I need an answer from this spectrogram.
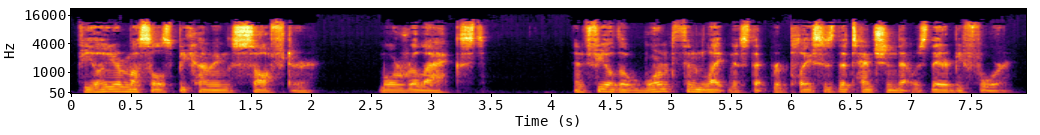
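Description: Very smooth, deep-voiced man guiding relaxation. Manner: slow, soothing instructions. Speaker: relaxation guide. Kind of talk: guided progressive muscle relaxation.

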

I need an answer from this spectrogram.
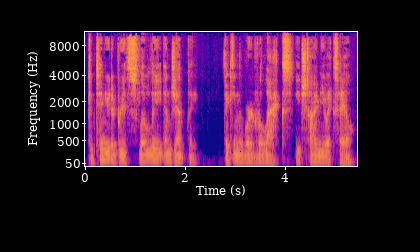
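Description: Man, deep voice, very smooth tone, slow soothing relaxation guide. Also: fairly even intonation, a bit bright. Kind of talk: guided progressive muscle relaxation.

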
